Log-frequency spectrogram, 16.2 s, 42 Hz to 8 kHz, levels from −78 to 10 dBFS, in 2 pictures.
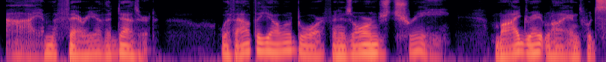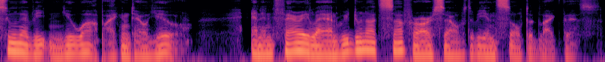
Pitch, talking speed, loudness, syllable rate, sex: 85 Hz, 150 wpm, -21 LUFS, 4.0 syllables/s, male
